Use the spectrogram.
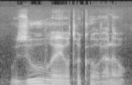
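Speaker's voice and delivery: usual speaking voice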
